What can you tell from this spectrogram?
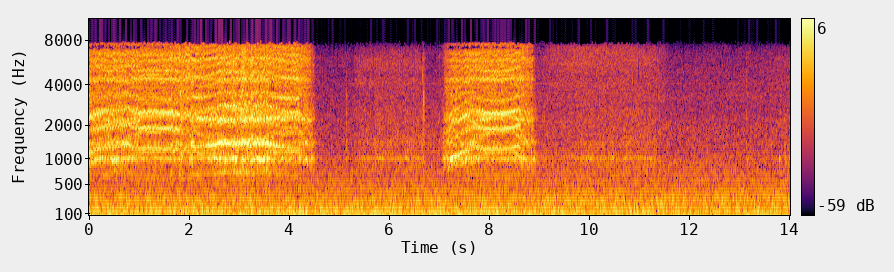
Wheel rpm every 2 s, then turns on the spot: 150, 160, 30, 50, 60, 10, 0.
4-6 8-12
